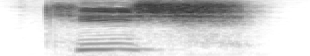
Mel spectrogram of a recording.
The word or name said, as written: kyix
